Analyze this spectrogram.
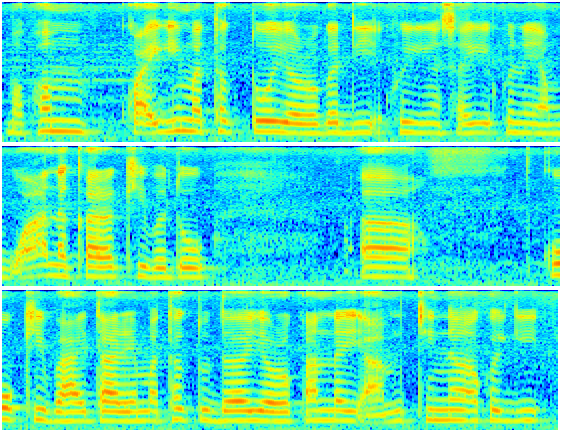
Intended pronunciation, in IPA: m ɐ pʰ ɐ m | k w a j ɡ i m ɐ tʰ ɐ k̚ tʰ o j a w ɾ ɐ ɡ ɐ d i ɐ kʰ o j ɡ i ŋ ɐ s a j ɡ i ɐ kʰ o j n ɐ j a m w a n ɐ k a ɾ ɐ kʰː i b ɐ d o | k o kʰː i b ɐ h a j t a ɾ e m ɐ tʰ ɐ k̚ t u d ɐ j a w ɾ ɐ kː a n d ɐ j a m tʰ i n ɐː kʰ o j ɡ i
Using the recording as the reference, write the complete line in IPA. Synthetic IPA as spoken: m ɐ pʰ ɐ m | kʰ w a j ɡ i m ɐ tʰ ɐ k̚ t o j a w ɾ ɐ ɡ ɐ d i ɐ kʰ o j ɡ i ŋ ɐ s a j ɡ i ɐ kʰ o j n ɐ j a m w a n ɐ k a ɾ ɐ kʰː i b ɐ d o | k o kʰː i b ɐ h a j t a ɾ e m ɐ tʰ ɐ k̚ t u d ɐ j a w ɾ ɐ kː a n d ɐ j a m tʰ i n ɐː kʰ o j ɡ i

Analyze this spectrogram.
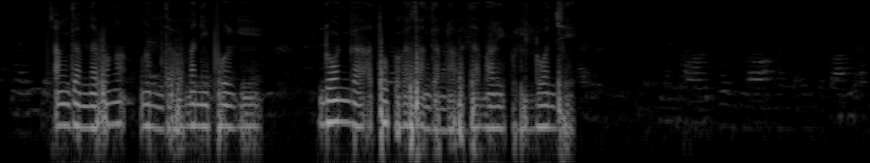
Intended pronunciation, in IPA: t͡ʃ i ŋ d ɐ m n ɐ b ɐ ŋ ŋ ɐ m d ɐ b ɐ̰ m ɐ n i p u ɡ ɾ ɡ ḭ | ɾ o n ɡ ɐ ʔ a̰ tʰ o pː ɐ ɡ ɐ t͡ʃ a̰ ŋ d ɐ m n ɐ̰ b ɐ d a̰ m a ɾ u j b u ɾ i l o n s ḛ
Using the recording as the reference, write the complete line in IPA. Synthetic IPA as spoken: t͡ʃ a ŋ d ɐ m n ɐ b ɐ ŋ ŋ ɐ m d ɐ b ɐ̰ m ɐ n i p u ɾ ɡ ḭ | l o n ɡ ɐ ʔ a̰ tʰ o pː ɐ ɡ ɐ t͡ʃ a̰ ŋ d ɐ m n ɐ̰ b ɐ d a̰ m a ɾ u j p u ɾ i l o n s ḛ

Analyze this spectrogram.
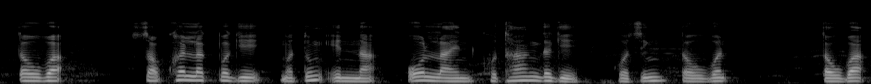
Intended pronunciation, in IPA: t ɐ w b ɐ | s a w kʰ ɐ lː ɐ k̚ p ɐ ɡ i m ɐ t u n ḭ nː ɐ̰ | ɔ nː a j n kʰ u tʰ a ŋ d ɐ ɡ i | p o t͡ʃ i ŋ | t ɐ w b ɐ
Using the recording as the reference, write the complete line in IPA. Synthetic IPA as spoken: t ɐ w b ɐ | s a w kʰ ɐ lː ɐ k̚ p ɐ ɡ i m ɐ t u ŋ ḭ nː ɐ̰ | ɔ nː a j n kʰ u tʰ a ŋ d ɐ ɡ i | k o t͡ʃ i ŋ | t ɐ w b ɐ

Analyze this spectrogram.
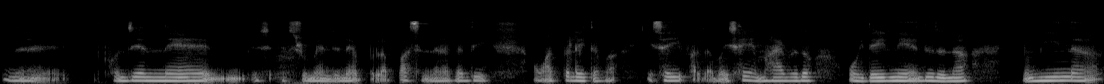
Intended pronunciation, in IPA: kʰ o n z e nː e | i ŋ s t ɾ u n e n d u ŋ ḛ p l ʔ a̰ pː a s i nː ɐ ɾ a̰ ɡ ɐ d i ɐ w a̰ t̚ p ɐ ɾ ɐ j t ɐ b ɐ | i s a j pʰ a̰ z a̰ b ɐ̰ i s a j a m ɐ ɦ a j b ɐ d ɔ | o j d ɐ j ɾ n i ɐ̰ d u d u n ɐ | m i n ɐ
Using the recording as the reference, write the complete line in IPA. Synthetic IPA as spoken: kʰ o n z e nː e | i n s t ɾ u m e n d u n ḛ p l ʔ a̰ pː a s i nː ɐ ɾ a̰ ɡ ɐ d i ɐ w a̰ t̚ p ɐ l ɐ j t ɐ b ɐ | i s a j pʰ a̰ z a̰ b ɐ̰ i s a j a m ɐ ɦ a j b ɐ d ɔ | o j d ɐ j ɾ n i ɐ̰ d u d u n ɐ | m i n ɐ

